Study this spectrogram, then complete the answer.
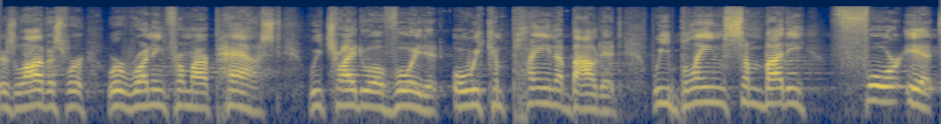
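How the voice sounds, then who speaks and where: A man's bright, sharp, high-pitched voice with an American accent, fairly even intonation and a moderate pace. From Michigan. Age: 50s. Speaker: pastor. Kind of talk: sermon. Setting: church. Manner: halting.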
